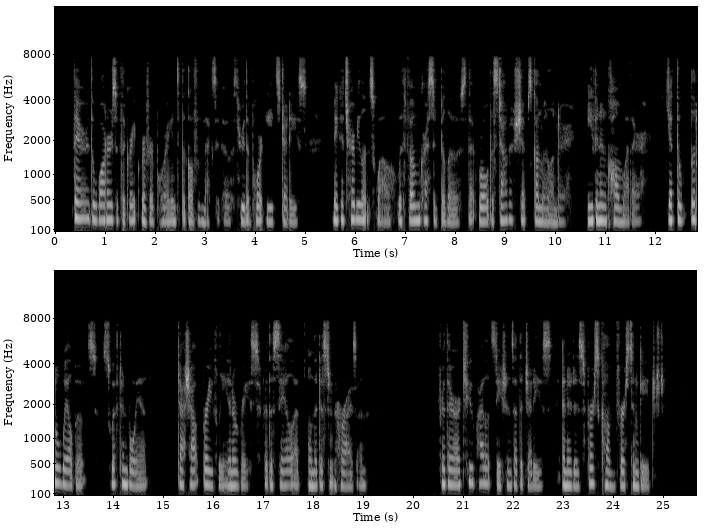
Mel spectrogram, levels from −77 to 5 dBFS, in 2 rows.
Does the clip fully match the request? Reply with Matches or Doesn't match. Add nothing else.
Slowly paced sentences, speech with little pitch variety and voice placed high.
Doesn't match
